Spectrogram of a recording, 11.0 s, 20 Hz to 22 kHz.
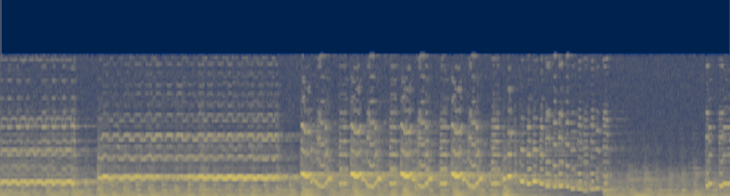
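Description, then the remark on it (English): A dizi, a kind of wind flute, imitates horses in a melody composed in 1969, playing a run of quick, high, sliding whinny-like swoops that fall in pitch, over a steady lower musical accompaniment. No one speaks. “Not only birds, but also horses.”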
